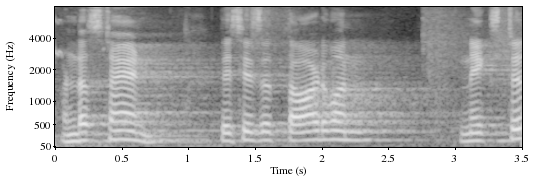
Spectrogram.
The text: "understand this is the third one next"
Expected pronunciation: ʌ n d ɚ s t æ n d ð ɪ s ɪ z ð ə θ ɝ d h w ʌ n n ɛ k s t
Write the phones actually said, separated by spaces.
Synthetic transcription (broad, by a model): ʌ n d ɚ s t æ n d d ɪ s ɪ z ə t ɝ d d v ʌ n n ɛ k s t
